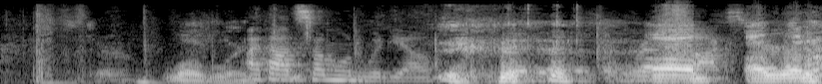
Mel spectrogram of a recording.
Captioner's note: laughter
